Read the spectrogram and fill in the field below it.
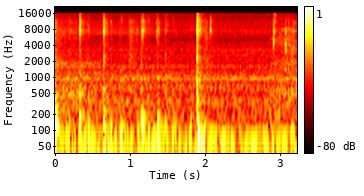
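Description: Keys clack on a computer keyboard while unit prices are entered into a Microsoft Excel 2016 spreadsheet, a steady run of close, light keystrokes with a few sharper taps and no talking.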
